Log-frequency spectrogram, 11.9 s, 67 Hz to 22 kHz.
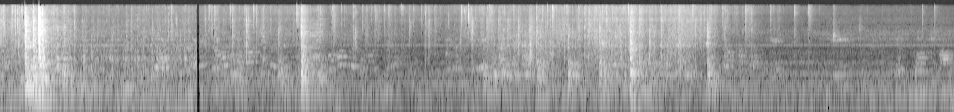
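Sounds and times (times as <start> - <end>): light sizzle: 0.0 - 11.9
spatula scraping on griddle: 6.0 - 9.1.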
